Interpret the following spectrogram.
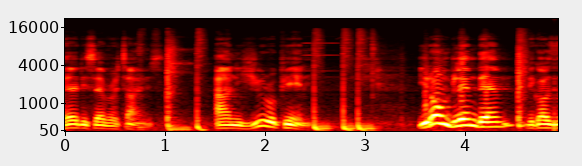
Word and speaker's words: Europe: I've heard this word many a times being mispronounced that's why I'm choosing this word and the word is e u r o p e that word is Europe right Europe so someone from Europe is called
